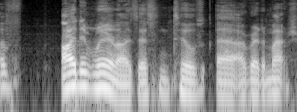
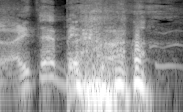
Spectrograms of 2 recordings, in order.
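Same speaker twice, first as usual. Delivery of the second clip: put-on Glaswegian accent, higher and louder; 7 semitones higher, 7 dB louder than usual. Imitating a footballer interviewed on the radio: Simon Ferry impression. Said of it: "It's a good voice".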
